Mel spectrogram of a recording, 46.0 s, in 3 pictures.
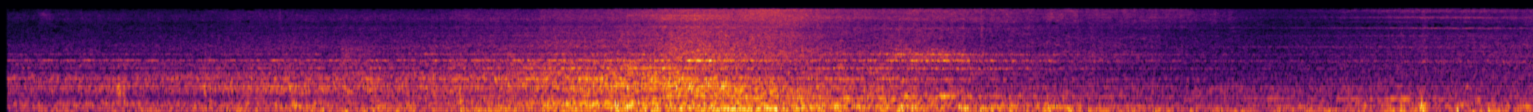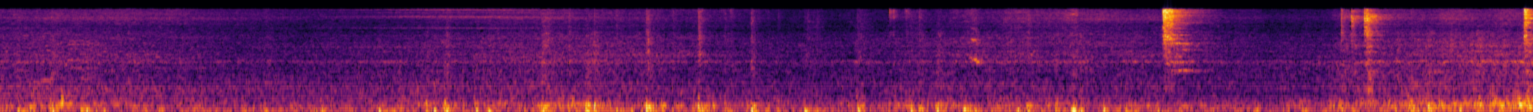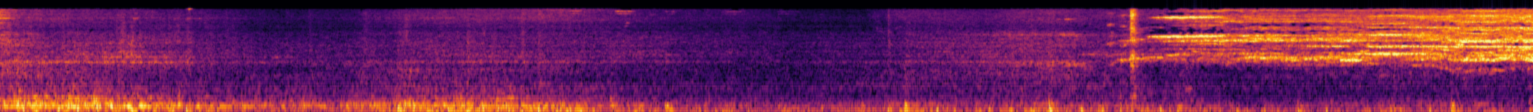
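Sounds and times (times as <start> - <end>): train coaches rumbling past: 0.1 - 45.9
high squeals: 41.4 - 45.9.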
